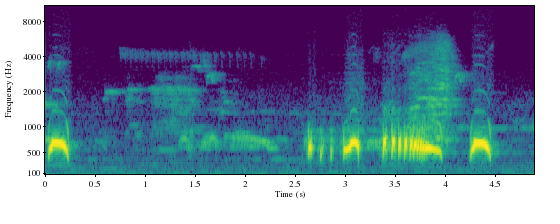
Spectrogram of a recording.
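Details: Morning coos from a Spotted dove with a 'thổ' voice, calling to wild doves: one clear arched coo, a pause with distant bird chatter, then quick clipped notes, a fast descending trill and a final full coo.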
